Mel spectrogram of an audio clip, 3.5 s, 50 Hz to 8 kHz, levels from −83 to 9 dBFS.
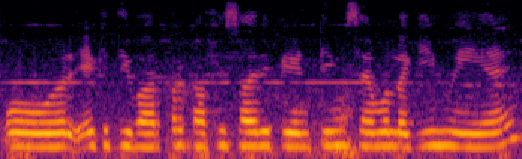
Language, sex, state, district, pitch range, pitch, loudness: Hindi, female, Haryana, Jhajjar, 215-225 Hz, 220 Hz, -13 LUFS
